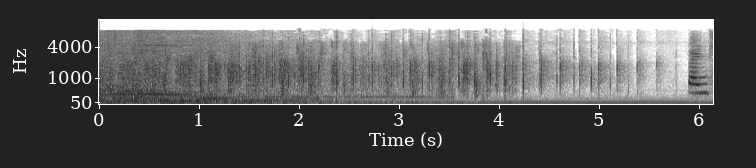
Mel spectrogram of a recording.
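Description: Dance music playing and ending about two seconds in, giving way to audience applause that gradually dies away.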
